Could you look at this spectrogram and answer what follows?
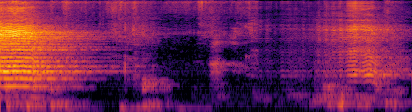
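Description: Young lambs bleat loudly in a dog enclosure used for raising puppies, one long close cry at the start and another after a pause, with a few softer shuffling sounds in between.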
